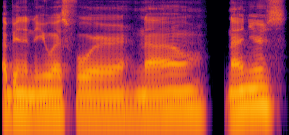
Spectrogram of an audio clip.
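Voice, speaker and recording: Smooth-voiced young man from Rwanda. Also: fairly low pitch, slow. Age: 20s. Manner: relaxed, leaning on fillers like "you know" and "like". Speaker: guest painter. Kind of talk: casual interview answers. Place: podcast studio.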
